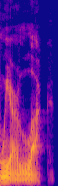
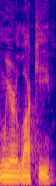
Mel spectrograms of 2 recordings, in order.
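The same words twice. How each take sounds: First: "We are luck." ending on "luck" with no -y, as if luck is a thing; luck as a noun. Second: Said in the usual way. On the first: Retold or imitated. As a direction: land on the noun "luck" and stop. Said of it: "then he started saying". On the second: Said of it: "he stopped saying".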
